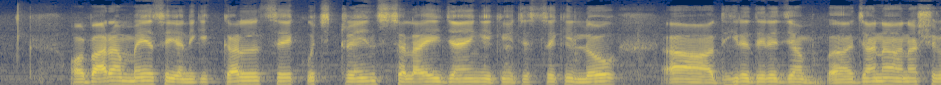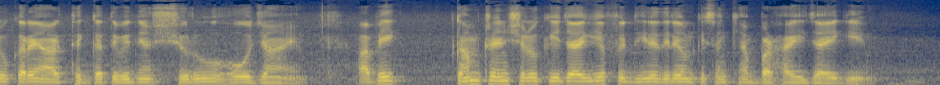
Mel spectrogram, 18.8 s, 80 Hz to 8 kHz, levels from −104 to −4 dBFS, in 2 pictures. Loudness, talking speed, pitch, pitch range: -20 LUFS, 130 wpm, 105 Hz, 100-115 Hz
